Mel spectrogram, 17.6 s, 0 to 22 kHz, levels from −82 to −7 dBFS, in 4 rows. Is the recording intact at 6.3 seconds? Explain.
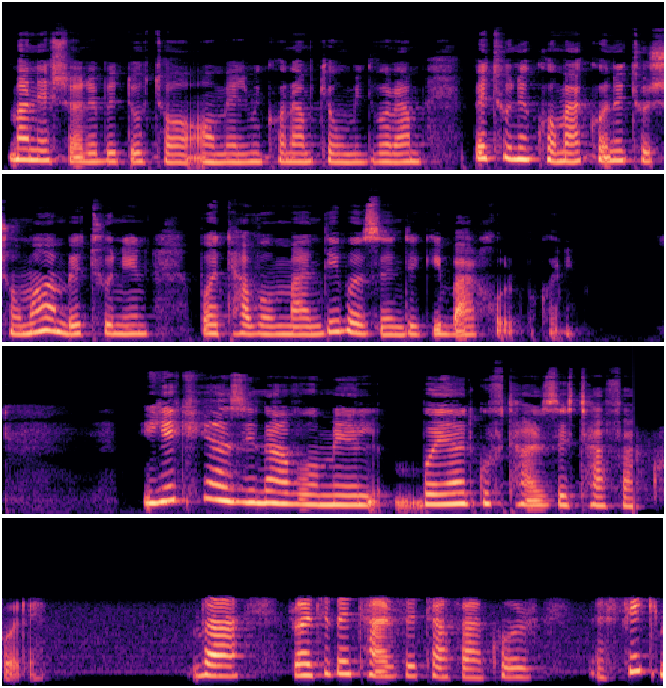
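Yes, at 6.3 s the speech is intact, with no dropout, click, distortion or other fault audible at that moment.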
